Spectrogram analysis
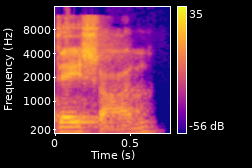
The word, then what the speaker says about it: Deshaun: Is it Deshaun or Deshaun? Oh, it's Deshaun.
